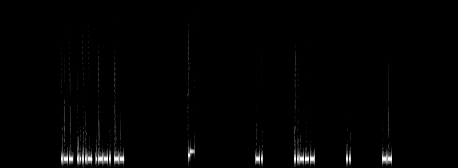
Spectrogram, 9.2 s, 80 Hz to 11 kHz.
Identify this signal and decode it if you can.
Morse code, heard as a keyed tone, about 44 wpm, spaced as for 19 wpm, 690 Hz. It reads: W4PM N2IM
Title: USA Call Signs - 4 Characters - 8x Character Spacing - 45wpm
